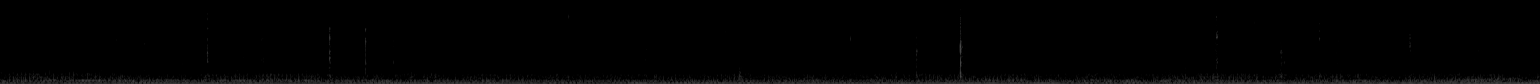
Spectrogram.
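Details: Indoor domestic cat being groomed with a comb, purring in a long continuous low rumble, punctuated by repeated thin clicks and scratches as the comb passes through the fur.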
